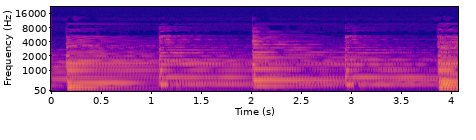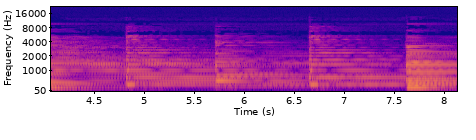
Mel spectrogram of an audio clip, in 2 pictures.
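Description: Upright piano playing a repeating chordal accompaniment in G major: a chord struck about once a second and left to ring, with a fuller, deeper chord every fourth beat.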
